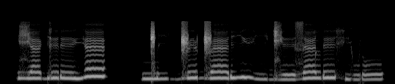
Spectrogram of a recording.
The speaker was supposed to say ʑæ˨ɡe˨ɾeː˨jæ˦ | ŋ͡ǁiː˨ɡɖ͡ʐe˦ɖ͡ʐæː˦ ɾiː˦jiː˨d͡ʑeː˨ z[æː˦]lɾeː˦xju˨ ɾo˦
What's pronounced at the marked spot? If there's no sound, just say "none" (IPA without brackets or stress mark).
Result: æ˦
